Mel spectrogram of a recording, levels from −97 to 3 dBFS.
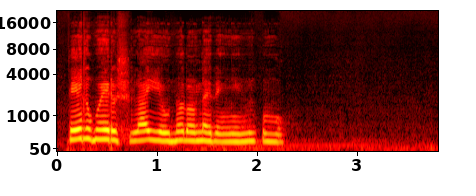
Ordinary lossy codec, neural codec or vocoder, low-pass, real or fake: none; codec, 44.1 kHz, 1.7 kbps, Pupu-Codec; none; fake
